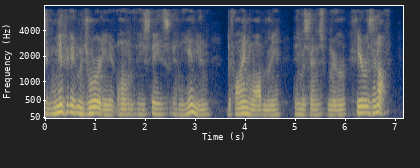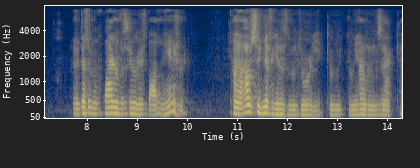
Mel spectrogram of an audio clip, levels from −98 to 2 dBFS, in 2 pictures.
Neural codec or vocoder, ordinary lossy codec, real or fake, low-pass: autoencoder, 22.05 kHz, a latent of 192 numbers a frame, VITS, trained on one speaker; AAC, 32 kbps; fake; 7.2 kHz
